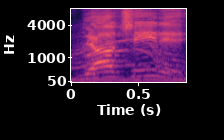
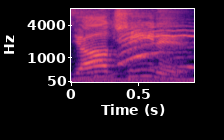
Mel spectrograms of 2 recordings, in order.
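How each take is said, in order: First: Repeated accusation. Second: Shouted out high and loud, "cheated" stretched; accusing shout. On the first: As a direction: say it again, firm and loud. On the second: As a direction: call the crowd out for cheating, full voice. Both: Real, not acted. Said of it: "should I just be brutally honest".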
